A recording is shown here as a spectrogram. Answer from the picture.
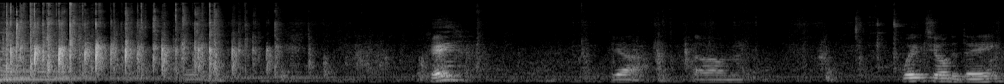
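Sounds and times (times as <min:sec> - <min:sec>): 
audience clapping hands: 0:00.0 - 0:03.5
speech: 0:04.3 - 0:04.7, 0:09.0 - 0:10.0.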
